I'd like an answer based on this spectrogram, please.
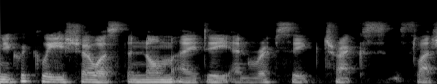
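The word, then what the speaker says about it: gnomAD: NOMAD, okay. Sorry. Pronunciation. Yeah, we like to pronounce it that way because that's actually a word, right? A NOMAD. It's not spelled that way.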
